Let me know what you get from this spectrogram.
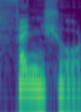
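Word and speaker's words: Featherstonehaugh: Featheringham is pronounced Fenshaw, apparently.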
